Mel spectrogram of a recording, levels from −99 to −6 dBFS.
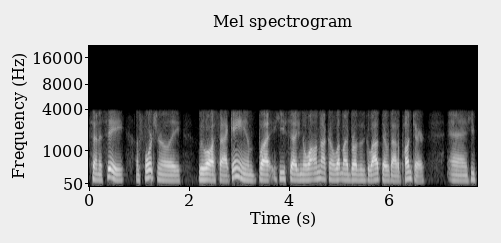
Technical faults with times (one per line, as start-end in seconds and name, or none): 0.00-7.77 Speex codec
